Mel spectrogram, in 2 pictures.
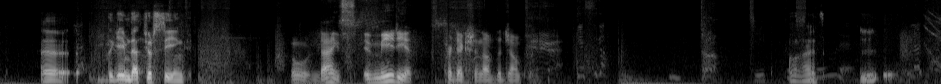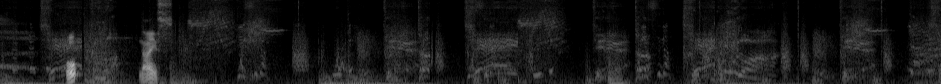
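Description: Swords clash and slash with sharp metallic strikes.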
